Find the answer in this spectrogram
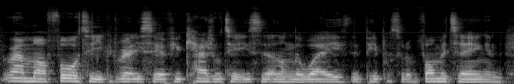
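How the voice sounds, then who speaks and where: A man's voice: medium pitch, flat delivery, quick pace, darkish tone. A man in his forties giving a casual race report, rambling with frequent restarts and fillers. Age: 40s. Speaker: ultrarunner vlogger.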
